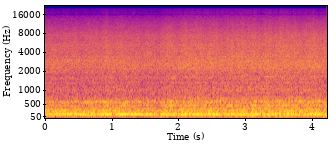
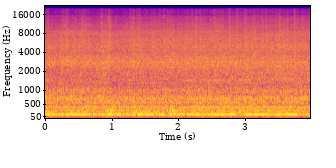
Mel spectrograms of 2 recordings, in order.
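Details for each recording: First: 1971 Chevy Nova V8, no choke, high-rise intake, still cold after a couple minutes running: loud lumpy rumble breaking up briefly as revs rise; stumble on revving, owner suspects cold engine, not confirmed. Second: 1971 Chevy Nova V8 with mufflers, started while setting distributor timing: steady deep smooth burble, no ticking or puffing, no exhaust leaks; healthy idle.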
